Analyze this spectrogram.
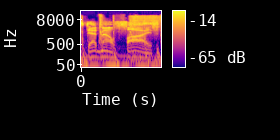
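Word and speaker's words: deadmau5: is your good friend Joel professionally known as dead mouth 5 yes that is the correct way to pronounce it tell your friends we're here to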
